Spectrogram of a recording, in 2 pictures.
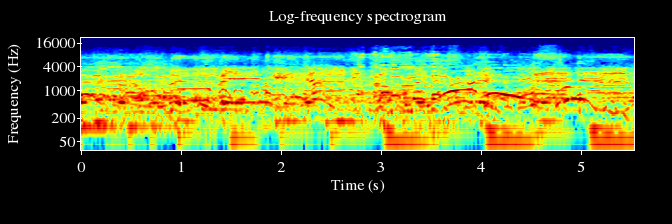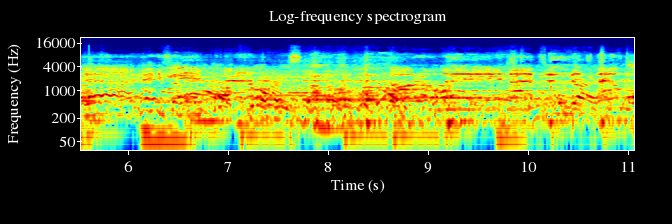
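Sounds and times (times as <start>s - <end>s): bluegrass band playing: 0.0s - 11.0s
fiddle melody: 0.0s - 11.0s.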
